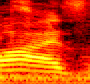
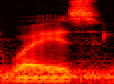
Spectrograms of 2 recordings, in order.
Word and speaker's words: Waze: choice between Google Maps and Waze, where like Waze was like Oh, is that how it's pronounced? How are you thought pronouncing was it? Wise, like Scott the Wise.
